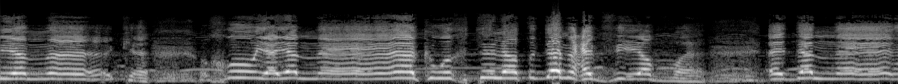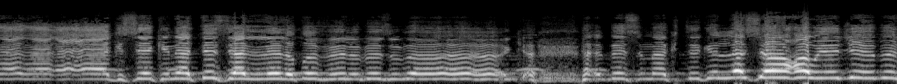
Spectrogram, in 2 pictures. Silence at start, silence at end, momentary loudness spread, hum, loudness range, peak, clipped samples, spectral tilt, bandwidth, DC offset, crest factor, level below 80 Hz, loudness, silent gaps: 0 s; 0 s; 15 LU; none; 6 LU; 0 dBFS; 0.2%; -4 dB/octave; 11.5 kHz; under 0.1%; 14 dB; -52 dBFS; -14 LUFS; none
